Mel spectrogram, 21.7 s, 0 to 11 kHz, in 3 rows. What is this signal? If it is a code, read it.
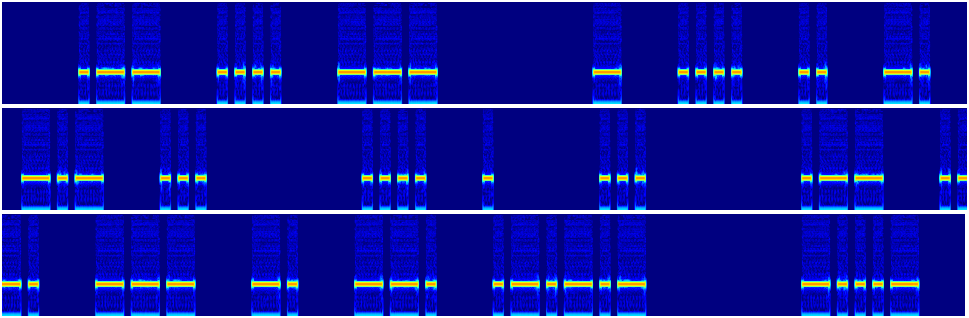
Morse code, heard as a keyed tone, about 18 wpm, spaced as for 12 wpm, 1000 Hz. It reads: WHO THINKS HE S WRONG. <BT>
